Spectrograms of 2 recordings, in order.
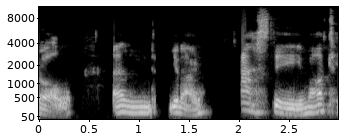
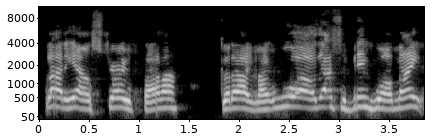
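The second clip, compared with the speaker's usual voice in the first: high, chirpy Australian tradie voice, pitched up; playful Australian bloke impression, pitched up; Australian accent impression; 8 semitones higher than usual. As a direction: do the Aussie drain guy, cheerful and cheeky. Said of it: "just going".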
